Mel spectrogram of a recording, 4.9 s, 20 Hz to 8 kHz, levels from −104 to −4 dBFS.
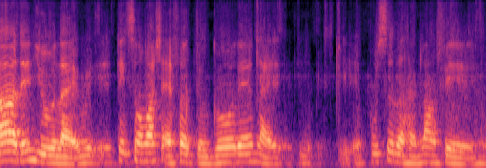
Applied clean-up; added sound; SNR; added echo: neural separator model SepFormer DNS4.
